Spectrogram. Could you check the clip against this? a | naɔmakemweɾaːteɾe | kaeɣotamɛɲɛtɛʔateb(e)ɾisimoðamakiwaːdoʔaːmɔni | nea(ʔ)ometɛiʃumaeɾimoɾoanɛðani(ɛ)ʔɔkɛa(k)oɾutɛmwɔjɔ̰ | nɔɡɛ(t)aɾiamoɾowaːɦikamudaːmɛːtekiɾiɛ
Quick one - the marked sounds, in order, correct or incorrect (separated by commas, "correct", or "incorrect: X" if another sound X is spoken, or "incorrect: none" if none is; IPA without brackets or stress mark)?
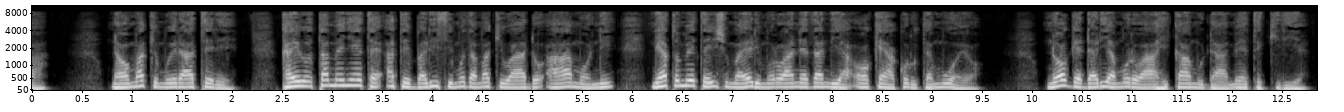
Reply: incorrect: a, incorrect: t, incorrect: a, correct, incorrect: d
